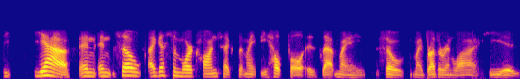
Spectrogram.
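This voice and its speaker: A caller with a masculine-sounding voice, speaking haltingly with frequent restarts while confiding on a phone-in. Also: medium pitch, no echo. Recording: tinny phone line.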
